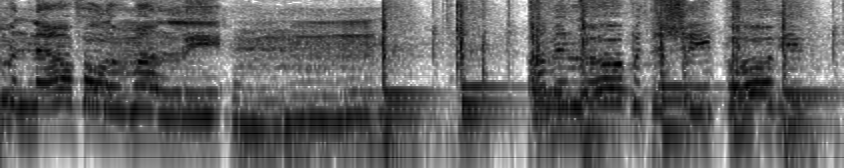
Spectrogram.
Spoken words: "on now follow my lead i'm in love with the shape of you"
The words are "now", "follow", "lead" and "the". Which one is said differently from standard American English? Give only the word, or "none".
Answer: lead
